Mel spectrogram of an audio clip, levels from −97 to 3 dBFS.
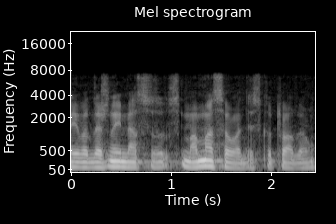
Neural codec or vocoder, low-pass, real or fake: codec, 16 kHz, 4 kbps, FunCodec, trained on LibriTTS, 50 frames a second; 7.2 kHz; fake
